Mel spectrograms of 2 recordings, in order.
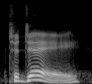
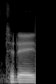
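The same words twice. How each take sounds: First: The word is said with strong forceful emphasis. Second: The word is said flat in a monotone. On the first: The statement is a startling, momentous announcement. The speaker calls it right. "he's dropping a huge boulder into the pond" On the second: The statement is treated as routine and unimportant. The speaker calls it wrong. "I'm sure he just kind of monotoned this out"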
